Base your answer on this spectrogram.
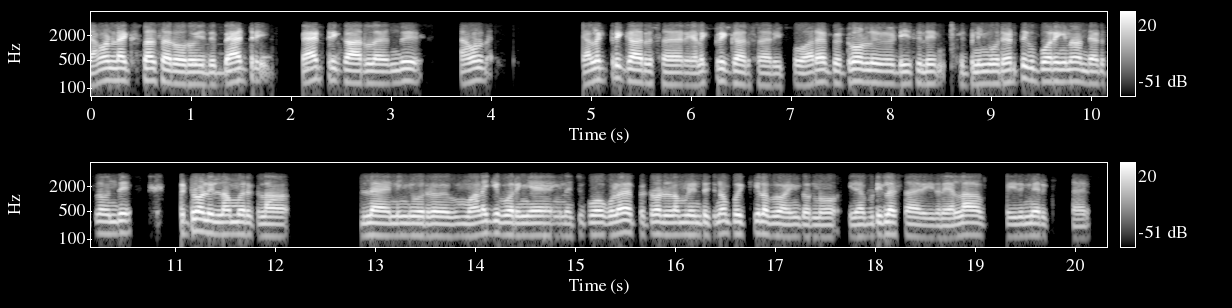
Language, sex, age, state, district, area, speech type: Tamil, male, 18-30, Tamil Nadu, Perambalur, rural, conversation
